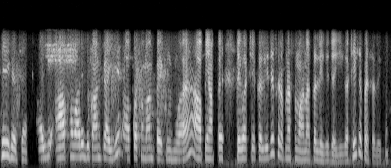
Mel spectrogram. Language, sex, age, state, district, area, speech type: Hindi, male, 18-30, Uttar Pradesh, Mirzapur, rural, conversation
